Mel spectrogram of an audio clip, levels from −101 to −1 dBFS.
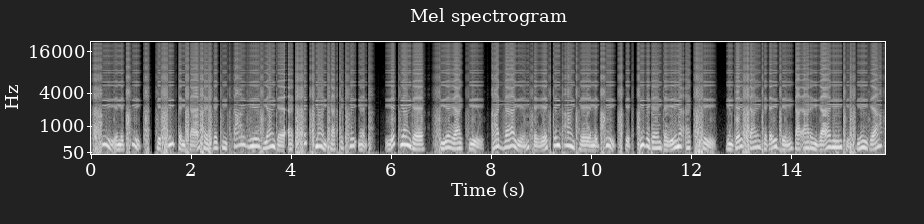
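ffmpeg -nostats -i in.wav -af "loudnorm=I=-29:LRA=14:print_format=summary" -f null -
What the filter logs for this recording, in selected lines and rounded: Input Integrated:    -18.4 LUFS
Input True Peak:      -2.5 dBTP
Input LRA:             0.9 LU
Input Threshold:     -28.4 LUFS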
